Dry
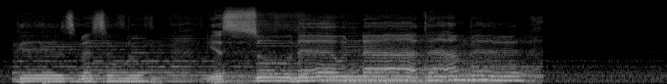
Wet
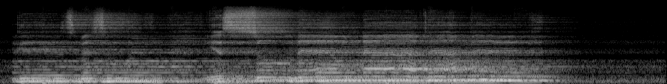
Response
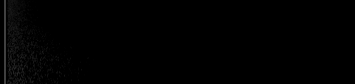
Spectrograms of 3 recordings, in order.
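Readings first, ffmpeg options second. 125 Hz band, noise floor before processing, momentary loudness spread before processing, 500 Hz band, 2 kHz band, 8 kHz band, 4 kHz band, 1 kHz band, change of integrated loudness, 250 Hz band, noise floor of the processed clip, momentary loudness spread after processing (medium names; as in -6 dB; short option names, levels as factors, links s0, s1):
+9.0 dB, -53 dBFS, 8 LU, 0.0 dB, +7.0 dB, +6.5 dB, +7.5 dB, +9.0 dB, +6.5 dB, +6.5 dB, -47 dBFS, 8 LU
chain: -filter_complex "[0:a]aecho=1:1:1.1:0.86[s0];[1:a]atrim=start_sample=2205,afade=t=out:st=0.44:d=0.01,atrim=end_sample=19845[s1];[s0][s1]afir=irnorm=-1:irlink=0,volume=2.24"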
